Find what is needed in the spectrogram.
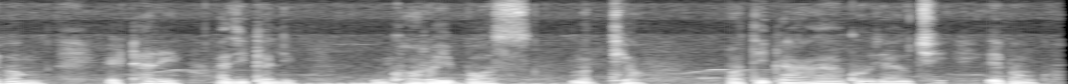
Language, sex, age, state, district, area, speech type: Odia, male, 18-30, Odisha, Jagatsinghpur, rural, spontaneous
